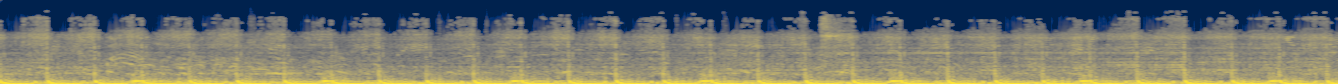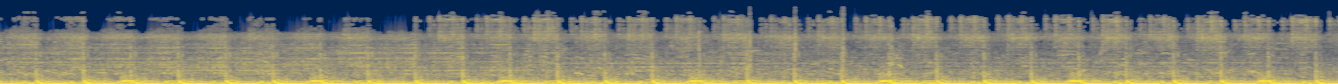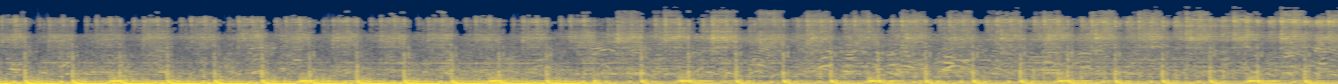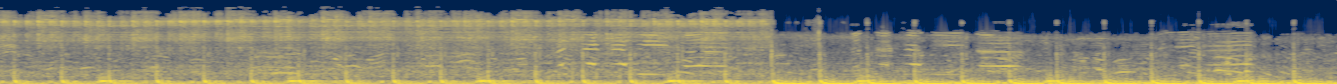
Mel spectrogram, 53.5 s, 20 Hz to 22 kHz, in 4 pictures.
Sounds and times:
Electronica: 0:00.0 - 0:53.5
Speech: 0:00.0 - 0:53.5.

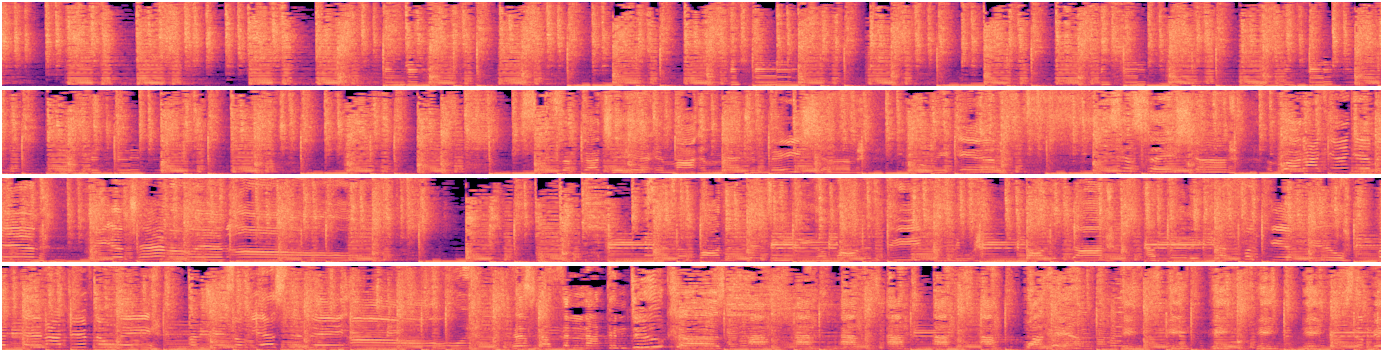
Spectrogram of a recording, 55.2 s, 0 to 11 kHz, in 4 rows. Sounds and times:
Music: 0:00.0 - 0:55.1.

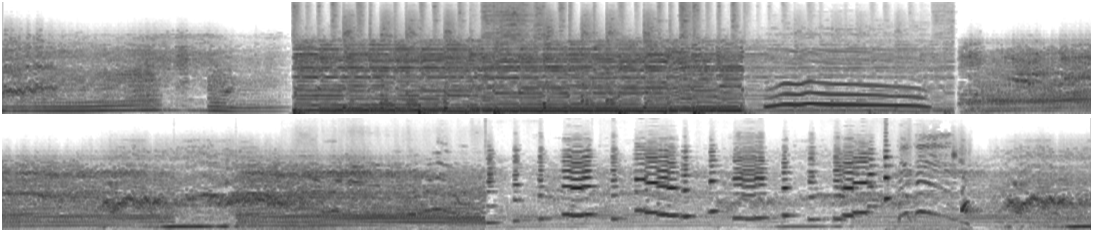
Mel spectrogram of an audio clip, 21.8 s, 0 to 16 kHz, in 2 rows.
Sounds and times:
Wind instrument, woodwind instrument: 0:15.0 - 0:20.6.

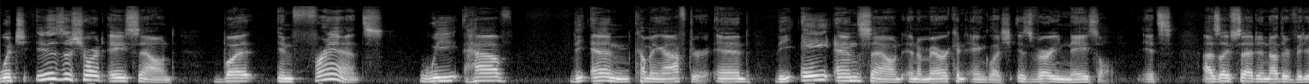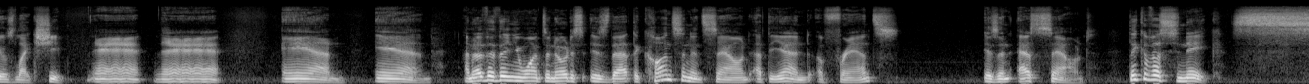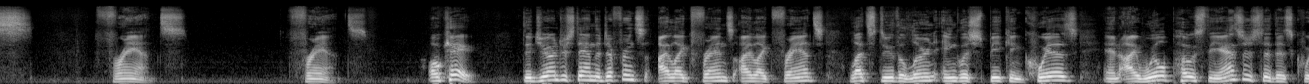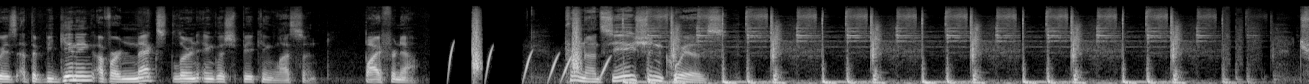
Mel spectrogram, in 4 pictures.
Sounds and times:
Speech: 0:00.0 - 0:22.1, 0:22.9 - 0:26.6, 0:27.2 - 0:28.1, 0:29.0 - 0:43.6, 0:45.0 - 0:46.6
Music: 0:45.4 - 0:52.2.

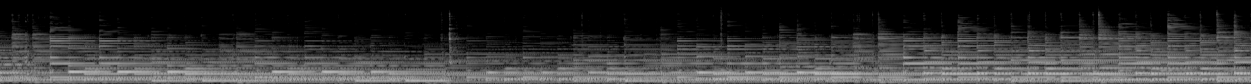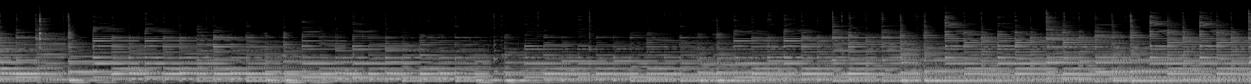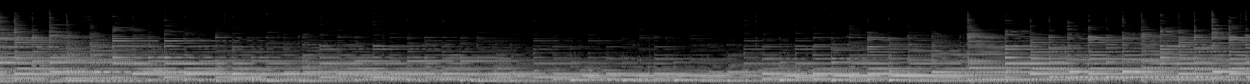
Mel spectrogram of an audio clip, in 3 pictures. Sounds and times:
Acoustic guitar: 0:00.0 - 0:37.5.

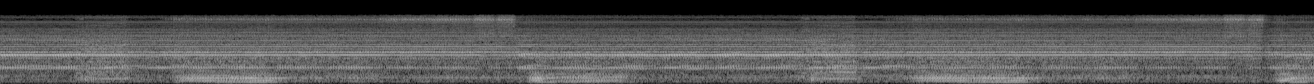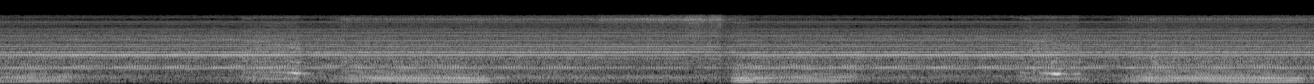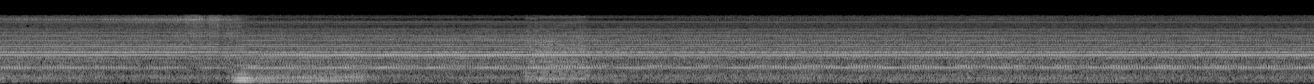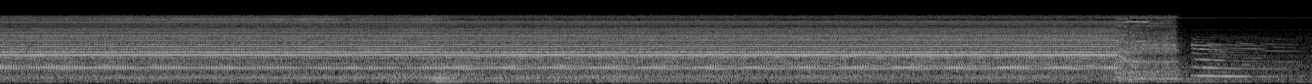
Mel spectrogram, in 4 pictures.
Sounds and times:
Drill: 0:00.0 - 0:52.5.

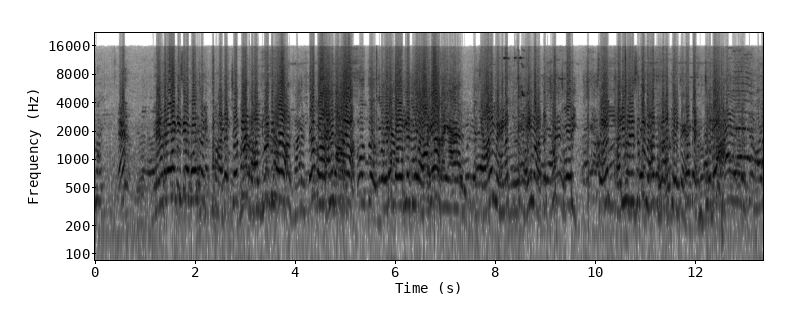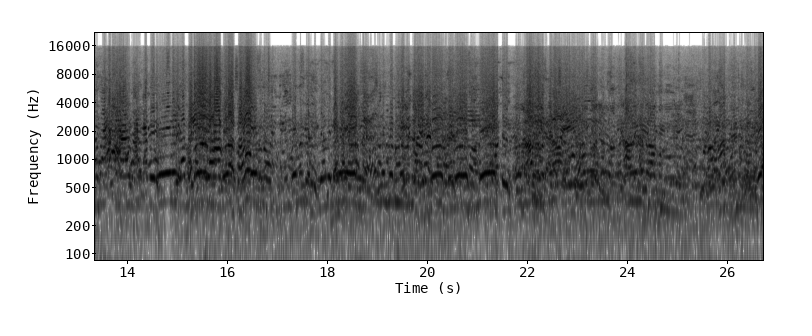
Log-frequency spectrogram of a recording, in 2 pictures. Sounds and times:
Bus: 0:00.0 - 0:26.7
Speech: 0:00.0 - 0:26.7.

